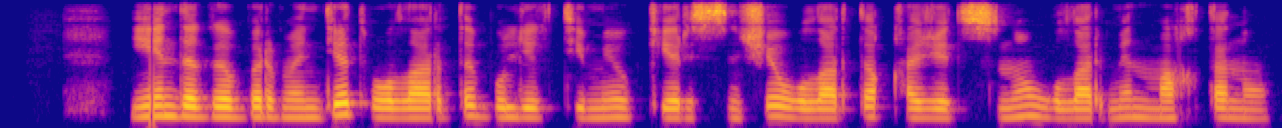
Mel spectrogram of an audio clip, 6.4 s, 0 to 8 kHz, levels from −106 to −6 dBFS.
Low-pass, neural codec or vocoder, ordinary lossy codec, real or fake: 7.2 kHz; none; none; real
